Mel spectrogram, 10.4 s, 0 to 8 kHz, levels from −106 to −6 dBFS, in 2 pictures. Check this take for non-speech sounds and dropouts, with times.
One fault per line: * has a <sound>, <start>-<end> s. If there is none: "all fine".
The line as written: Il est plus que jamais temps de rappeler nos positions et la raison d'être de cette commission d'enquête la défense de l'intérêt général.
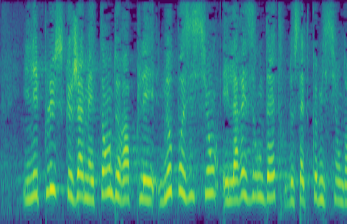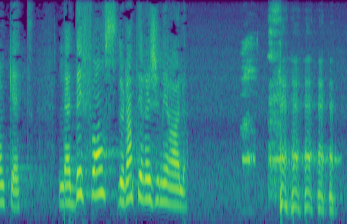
* has a laugh, 8.8-10.3 s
